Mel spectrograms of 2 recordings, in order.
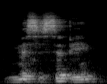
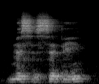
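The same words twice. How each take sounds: No difference in how they are said.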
